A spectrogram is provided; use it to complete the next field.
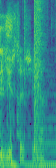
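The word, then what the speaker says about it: Eustass: got edith edis uh pronounced his name wrong i think it's edith's not useless is it useless it's usually useless okay use this captain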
